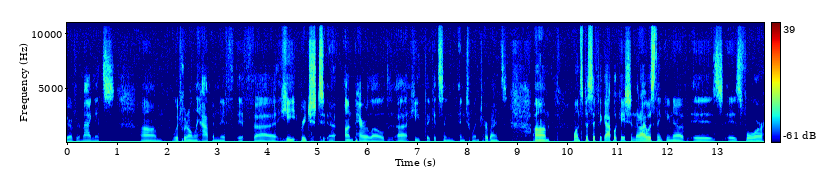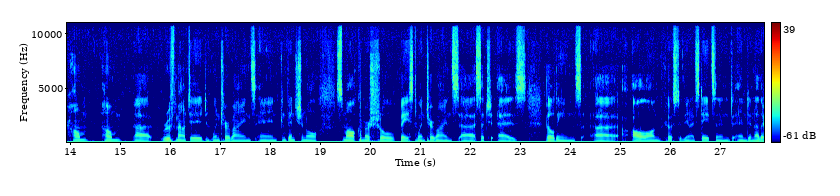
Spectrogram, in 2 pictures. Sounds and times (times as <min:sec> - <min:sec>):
Speech: 0:00.0 - 0:27.8.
